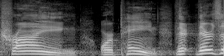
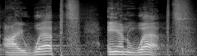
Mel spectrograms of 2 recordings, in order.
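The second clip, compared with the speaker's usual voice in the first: slow emphasis; much slower than usual. Acted.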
